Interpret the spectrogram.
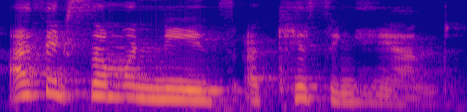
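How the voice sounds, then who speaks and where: Woman as a gentle, expressive mother raccoon. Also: a little high, a little slow. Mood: soothing. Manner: motherly, warm, soothing.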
